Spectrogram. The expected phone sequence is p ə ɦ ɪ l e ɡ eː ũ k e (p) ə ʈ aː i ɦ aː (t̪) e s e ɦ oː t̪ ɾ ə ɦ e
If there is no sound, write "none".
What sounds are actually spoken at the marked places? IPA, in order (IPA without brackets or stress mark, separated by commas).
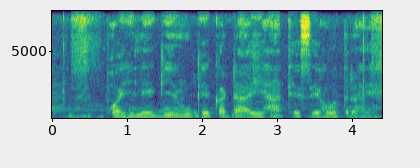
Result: k, t̪ʰ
